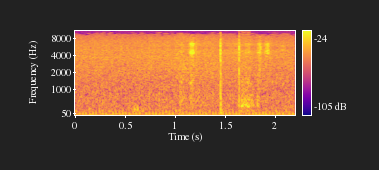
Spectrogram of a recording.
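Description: Near silence, then a few faint soft clicks and a brief rustle in the second half as Pokémon trading cards are slid off a hand-held stack one over another.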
